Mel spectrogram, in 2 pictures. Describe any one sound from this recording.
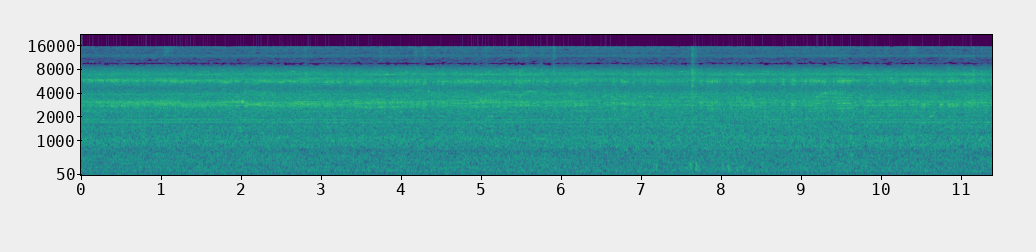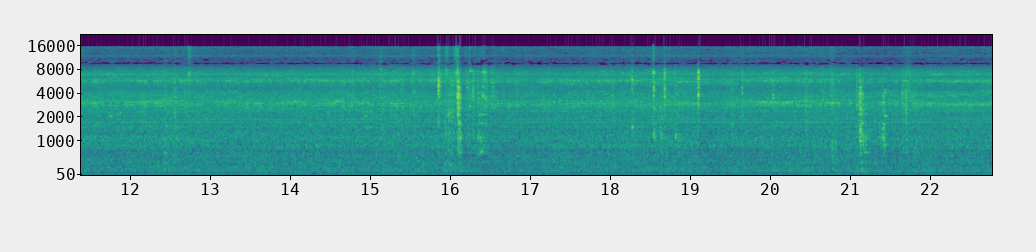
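An engine rumbles steadily as a vehicle crawls along a rough track.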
